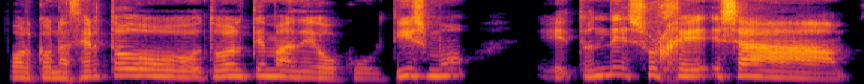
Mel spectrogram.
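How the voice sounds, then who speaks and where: Slow and high-pitched with a touch of vocal fry, the voice belongs to a podcast host whose accent comes from Spain. He chats and makes announcements casually, in an informal and enthusiastic tone.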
